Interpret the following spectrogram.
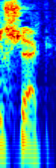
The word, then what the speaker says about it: chic: How's it pronounced? I don't know. I I I go to a store sometimes. Shabby chic, but I You must go somewhere else. No, I think it's Shik.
